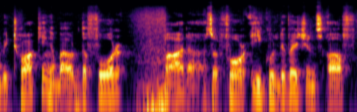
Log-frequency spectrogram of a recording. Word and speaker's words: pada: divisions, which is called, in Sanskrit the right pronunciation is pad, but for the Western world it's easier to say pada.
